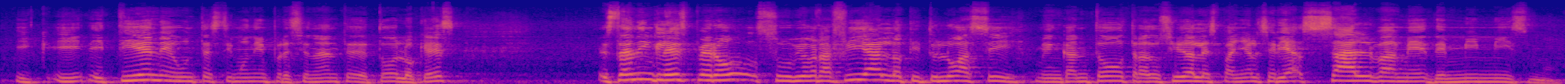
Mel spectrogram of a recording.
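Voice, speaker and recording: A man's voice: high-pitched, normal speed. A male pastor, preaching a sermon in a conversational way and often asking the congregation rhetorical questions.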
